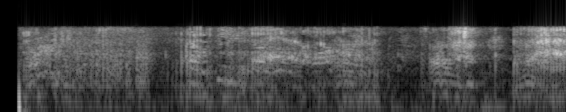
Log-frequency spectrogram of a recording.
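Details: Two dogs, Peanut and Daisy, playing together: rough, continuous growling with snorting bursts throughout, rising into louder noisy rumbles near the end, with faint background voices.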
